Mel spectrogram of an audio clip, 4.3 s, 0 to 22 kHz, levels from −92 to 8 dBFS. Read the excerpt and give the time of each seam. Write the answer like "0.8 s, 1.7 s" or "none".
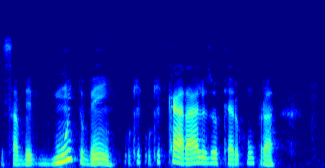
1.9 s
